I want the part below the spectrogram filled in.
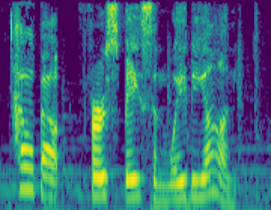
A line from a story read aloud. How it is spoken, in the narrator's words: Gat laughed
